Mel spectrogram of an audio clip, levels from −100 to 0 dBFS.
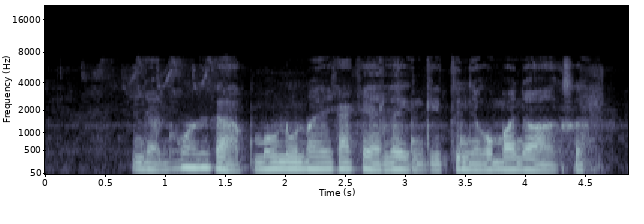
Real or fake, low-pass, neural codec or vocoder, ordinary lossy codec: real; 7.2 kHz; none; none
